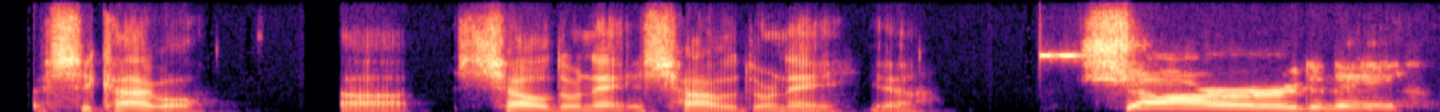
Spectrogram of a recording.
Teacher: French origin, the CH sound is going to get the sh sound.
